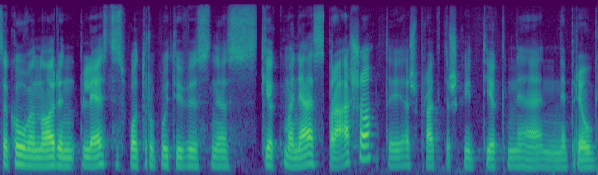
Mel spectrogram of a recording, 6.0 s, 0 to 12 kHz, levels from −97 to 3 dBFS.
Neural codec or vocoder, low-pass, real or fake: none; 10.8 kHz; real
